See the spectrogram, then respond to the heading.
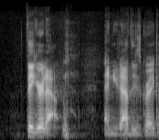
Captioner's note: chuckles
